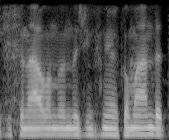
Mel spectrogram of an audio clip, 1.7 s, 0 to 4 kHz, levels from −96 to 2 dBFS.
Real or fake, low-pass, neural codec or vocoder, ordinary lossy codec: real; 3.6 kHz; none; AAC, 24 kbps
